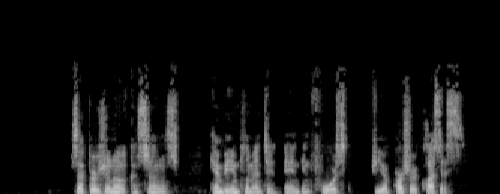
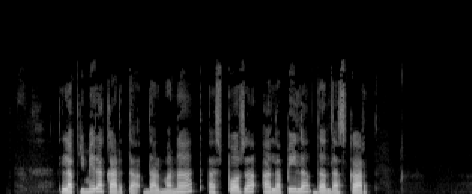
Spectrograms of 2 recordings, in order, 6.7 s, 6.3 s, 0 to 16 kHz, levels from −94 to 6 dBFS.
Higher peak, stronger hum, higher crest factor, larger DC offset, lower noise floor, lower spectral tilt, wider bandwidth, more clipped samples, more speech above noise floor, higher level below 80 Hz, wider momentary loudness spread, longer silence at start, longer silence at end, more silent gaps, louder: about the same, -2 dBFS vs -2 dBFS; neither; about the same, 22 dB vs 22 dB; neither; first, -88 dBFS vs -80 dBFS; second, -4.5 dB/octave vs -6 dB/octave; about the same, 10 kHz vs 10.5 kHz; neither; first, 66 dB vs 58 dB; first, -52 dBFS vs -78 dBFS; first, 10 LU vs 6 LU; first, 0.95 s vs 0.8 s; second, 0.55 s vs 1.45 s; neither; about the same, -23 LUFS vs -23 LUFS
